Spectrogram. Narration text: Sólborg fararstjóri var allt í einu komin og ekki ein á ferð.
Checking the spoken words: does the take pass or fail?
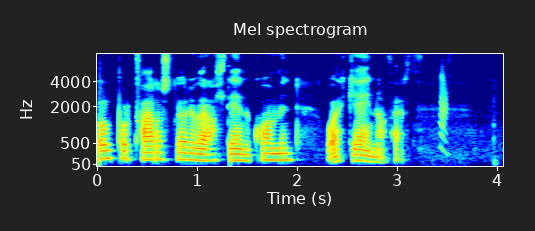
pass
